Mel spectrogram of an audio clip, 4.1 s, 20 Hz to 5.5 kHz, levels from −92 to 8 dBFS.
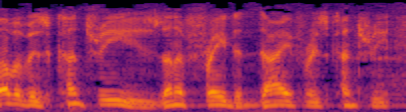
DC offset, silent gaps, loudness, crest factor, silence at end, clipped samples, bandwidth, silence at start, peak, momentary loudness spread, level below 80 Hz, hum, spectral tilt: under 0.1%; none; -21 LUFS; 18 dB; 0 s; under 0.1%; 5.4 kHz; 0 s; -4 dBFS; 5 LU; -56 dBFS; none; -8 dB/octave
